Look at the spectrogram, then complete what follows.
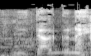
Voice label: "midagunasu", minamiyamagata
